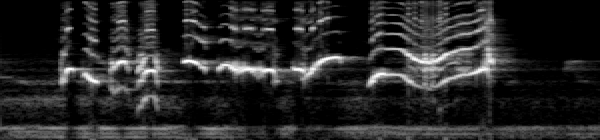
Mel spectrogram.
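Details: Short phrase of Oriental magpie-robin song, used to prompt caged birds to sing: a run of clear whistled notes ending in a long, sweeping, wavering whistle, over a low background hum.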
